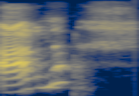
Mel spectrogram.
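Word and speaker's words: Arles: one of the hardest cities for you to pronounce theater so this is mute not arms arle is very close to my heart it is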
